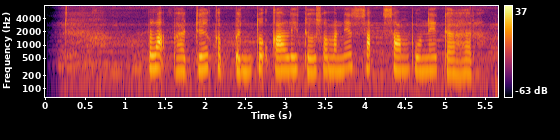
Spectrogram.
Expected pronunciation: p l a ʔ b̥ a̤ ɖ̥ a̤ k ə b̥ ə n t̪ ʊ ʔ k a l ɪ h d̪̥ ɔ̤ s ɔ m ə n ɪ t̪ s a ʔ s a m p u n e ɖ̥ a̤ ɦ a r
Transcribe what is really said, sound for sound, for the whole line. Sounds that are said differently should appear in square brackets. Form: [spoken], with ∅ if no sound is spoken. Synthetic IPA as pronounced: p l a ʔ b̥ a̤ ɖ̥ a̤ k ə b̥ ə n t̪ ʊ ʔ k a l ɪ h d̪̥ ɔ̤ s ɔ m ə n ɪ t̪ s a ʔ s a m p u n e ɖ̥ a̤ ɦ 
